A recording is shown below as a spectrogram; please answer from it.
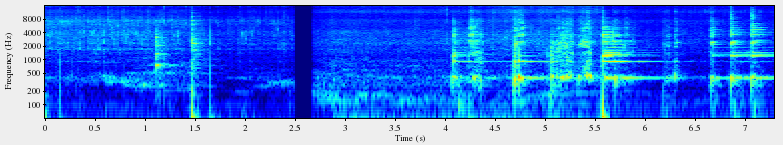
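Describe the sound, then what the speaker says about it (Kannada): Chopped onions and green chillies frying in ghee, a sizzle with short gaps and a brief drop to silence, then scraping spoon strokes and clinks against the pan growing busier and louder toward the end. "ಇವಾಗ ನಾನು ಕಟ್ ಮಾಡಿ ಇಟ್ಕೊಂಡಿರೋ ಈರುಳ್ಳಿ ಮತ್ತು ಹಸಿಮೆಣಸಿನಕಾಯಿ ಹಾಕೊತಾ ಇದ್ದೀನಿ"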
